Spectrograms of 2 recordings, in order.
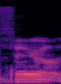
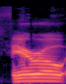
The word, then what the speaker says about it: Pharaoh: you're wrong yeah ashton it's it's it's pharaoh yeah pharaoh but it's spelled p-h-a-r-o-a-h so isn't it pharaoh pharaoh p-h-a o-a-h so if you look at like like the nah not like pharaoh not like pharaoh no it's not feral yeah it's not feral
